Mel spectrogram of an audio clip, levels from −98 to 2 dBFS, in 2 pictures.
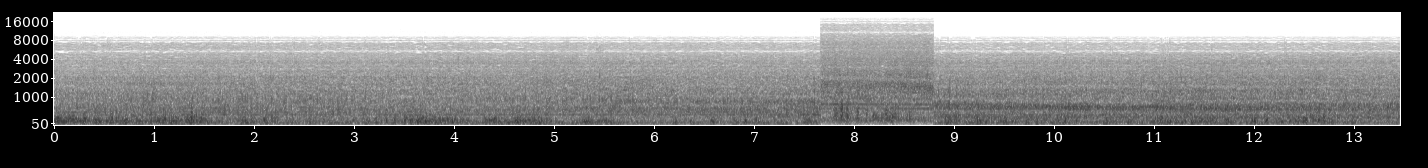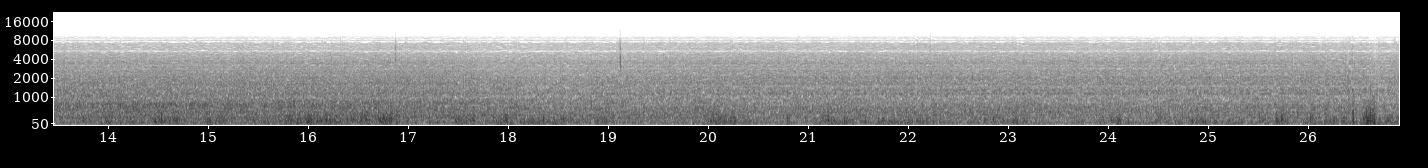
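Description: A section at the wrong speed, likely from a playback or editing clock running at double the intended rate, runs from 7.66 to 8.79 s. The audio there plays twice as fast, jumping about ten semitones higher and sounding hurried before snapping back to its normal pace.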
